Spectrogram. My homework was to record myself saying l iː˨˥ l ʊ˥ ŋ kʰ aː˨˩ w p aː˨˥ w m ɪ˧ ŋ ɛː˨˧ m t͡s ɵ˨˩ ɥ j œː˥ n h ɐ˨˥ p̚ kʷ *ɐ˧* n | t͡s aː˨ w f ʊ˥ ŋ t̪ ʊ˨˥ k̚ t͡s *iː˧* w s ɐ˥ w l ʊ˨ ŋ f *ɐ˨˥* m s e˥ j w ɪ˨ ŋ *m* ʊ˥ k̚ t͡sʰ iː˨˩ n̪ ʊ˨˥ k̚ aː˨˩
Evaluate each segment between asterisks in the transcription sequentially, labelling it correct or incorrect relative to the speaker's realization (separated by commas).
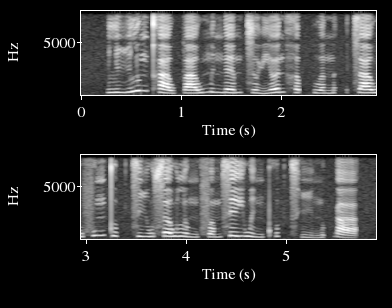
incorrect, correct, correct, incorrect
